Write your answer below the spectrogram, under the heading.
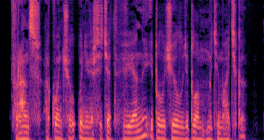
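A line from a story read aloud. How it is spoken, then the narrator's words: Soft reply. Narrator (Russian): ответил он мягко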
